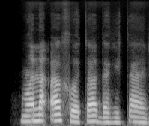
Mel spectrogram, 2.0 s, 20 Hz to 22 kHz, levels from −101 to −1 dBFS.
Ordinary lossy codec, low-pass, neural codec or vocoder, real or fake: none; none; codec, 44.1 kHz, 2.6 kbps, DAC; fake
